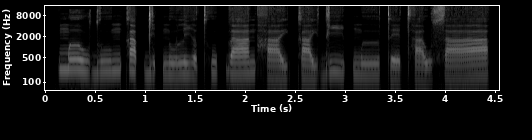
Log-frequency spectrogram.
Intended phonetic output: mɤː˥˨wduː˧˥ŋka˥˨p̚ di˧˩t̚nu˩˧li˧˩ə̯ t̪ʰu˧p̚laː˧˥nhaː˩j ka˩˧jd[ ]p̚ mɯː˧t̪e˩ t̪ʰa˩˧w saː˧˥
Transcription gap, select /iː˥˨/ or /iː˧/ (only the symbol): iː˥˨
